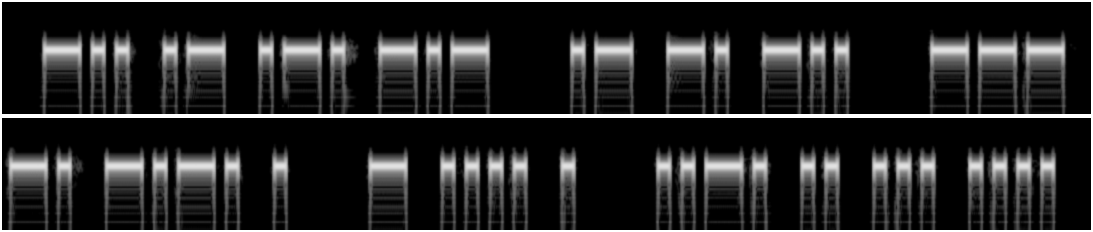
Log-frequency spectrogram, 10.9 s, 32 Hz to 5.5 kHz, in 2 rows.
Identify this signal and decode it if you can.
Morse code, heard as a keyed tone, about 20 wpm, 600 Hz. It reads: DARK AND ONCE THE FISH
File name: the old man and the sea / the old man and the sea part 1 20wpm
